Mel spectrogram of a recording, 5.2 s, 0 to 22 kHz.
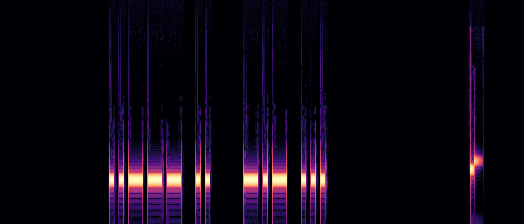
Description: Morse code, heard as a keyed tone, about 25 wpm, 700 Hz. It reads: 2I KS
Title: Winter Field Day Exchanges Encore 25wpm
